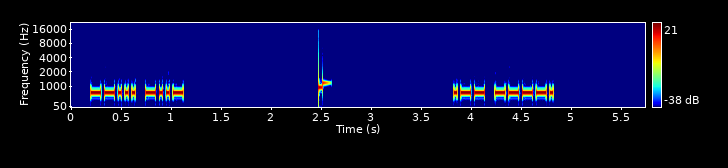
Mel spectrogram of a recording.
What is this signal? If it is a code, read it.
Morse code, heard as a keyed tone, about 36 wpm, 700 Hz. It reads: 7X W9
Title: Single-Letter Single-Number 35wpm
